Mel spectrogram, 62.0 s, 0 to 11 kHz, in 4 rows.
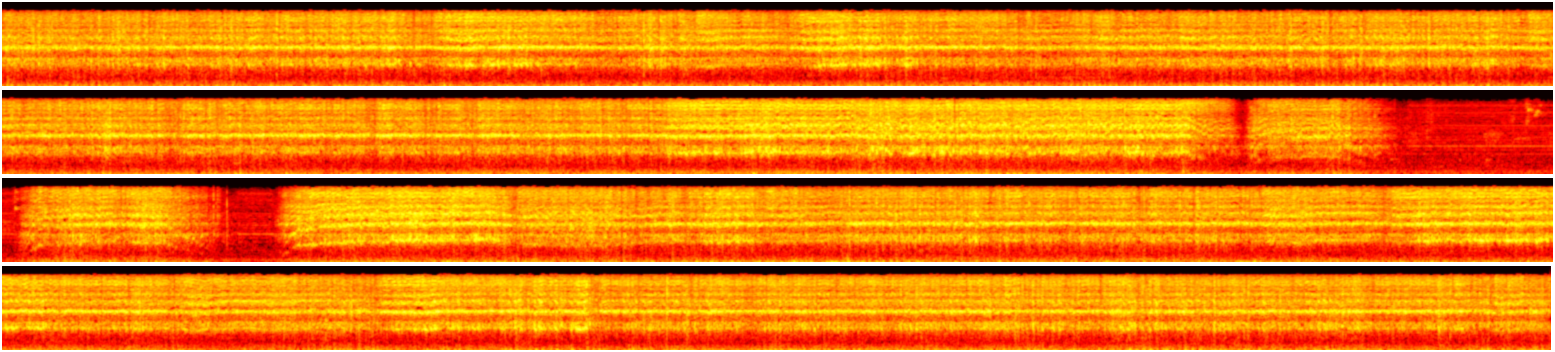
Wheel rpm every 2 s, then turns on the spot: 230, 230, 230, 220, 230, 230, 230, 230, 230, 230, 230, 220, 210, 170, 80, 70, 110, 190, 210, 220, 230, 230, 220, 230, 230, 230, 230, 240, 240, 230, 230.
none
